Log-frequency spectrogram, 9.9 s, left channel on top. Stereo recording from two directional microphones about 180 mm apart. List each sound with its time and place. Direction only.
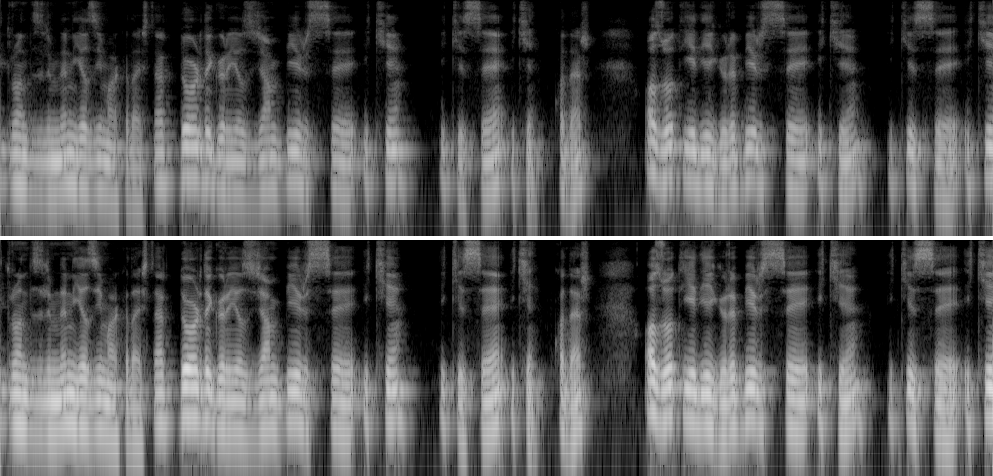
0.0 s speech: 35° right (ahead or behind)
